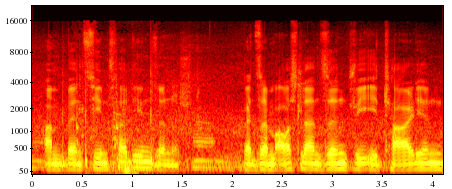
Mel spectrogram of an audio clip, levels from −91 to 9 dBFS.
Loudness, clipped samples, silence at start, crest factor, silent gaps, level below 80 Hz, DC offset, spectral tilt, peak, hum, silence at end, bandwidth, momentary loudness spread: -15 LUFS; under 0.1%; 0 s; 14 dB; none; -34 dBFS; under 0.1%; -6.5 dB/octave; 0 dBFS; none; 0 s; 16 kHz; 9 LU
